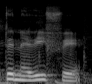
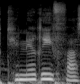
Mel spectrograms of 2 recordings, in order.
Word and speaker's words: Tenerife: Esa es Tenerife. La ciudad se escribe con una sola F y acaba en E. Pertenece a las Islas Canarias. Die Deutschen würden jedoch Teneriffa sagen.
